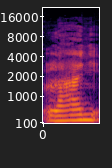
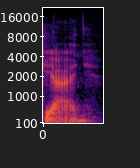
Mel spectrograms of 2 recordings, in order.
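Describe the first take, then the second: First: The word begins with an L sound. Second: The word begins with a Y sound. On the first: This is the standard form. "itt a köznyelvben azt mondjuk" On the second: This is the eastern dialect form. "ha elmegyünk keletre, akkor ott azt halljuk"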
